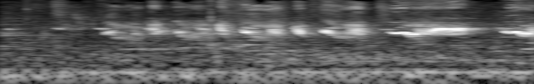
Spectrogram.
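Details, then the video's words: Female Chinese hwamei singing in the 'mái te' style while a male sings in the background: rough, squawky notes cluster in a busy stream, rising into brighter, clearer whistled fragments toward the end over a low steady hum. "Chim hoạ mi: Mái te đỉnh cao của năm _ có chim trống làm nền"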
